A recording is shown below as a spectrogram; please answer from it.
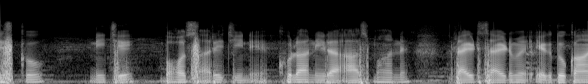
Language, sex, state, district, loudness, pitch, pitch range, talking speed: Hindi, male, Chandigarh, Chandigarh, -17 LUFS, 110 Hz, 105-115 Hz, 130 wpm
